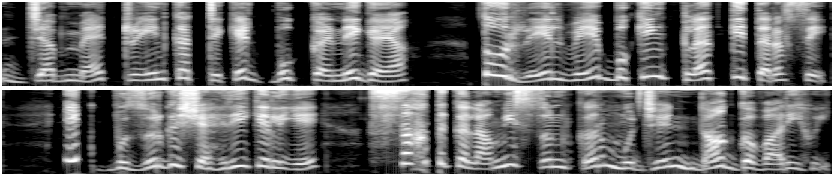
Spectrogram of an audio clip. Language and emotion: Urdu, disgusted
